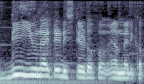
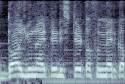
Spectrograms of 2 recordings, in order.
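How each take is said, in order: First: The first word is pronounced 'thee'. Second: The first word is pronounced 'thuh'. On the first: The speaker calls it right. "तो इसको मैं दी पढ़ूंगा" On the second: The speaker calls it wrong. "द United state of America पढ़ूंगा"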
